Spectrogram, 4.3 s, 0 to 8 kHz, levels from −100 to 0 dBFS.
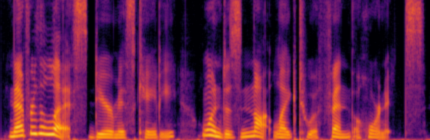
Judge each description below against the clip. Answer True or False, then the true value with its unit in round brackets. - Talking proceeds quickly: False (165 wpm)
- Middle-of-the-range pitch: False (220 Hz)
